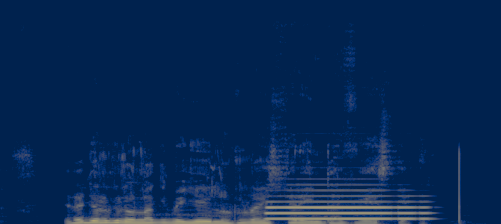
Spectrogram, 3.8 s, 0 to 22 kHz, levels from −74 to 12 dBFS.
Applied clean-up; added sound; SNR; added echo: neural mask model RNNoise.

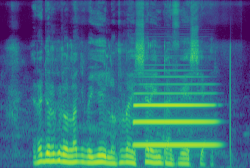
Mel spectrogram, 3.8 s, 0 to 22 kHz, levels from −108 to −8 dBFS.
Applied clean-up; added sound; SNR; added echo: none; Wind instrument, woodwind instrument; -4 dB; none.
